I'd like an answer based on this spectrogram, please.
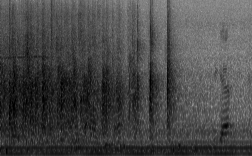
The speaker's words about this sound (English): Y'all give her a round of applause.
